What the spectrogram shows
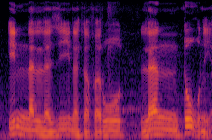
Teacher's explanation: Nun mati berjumpa dengan huruf ta. Hukumnya adalah ikhfa hakiki. Dengu dalam kadar dua harakat. Ikhfa yang ringan.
